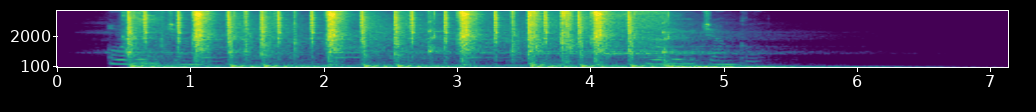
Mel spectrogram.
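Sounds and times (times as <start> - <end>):
basketball stomp logo jingle: 0.6 - 4.6.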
